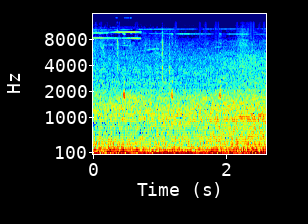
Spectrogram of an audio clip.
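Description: A 2025 Tesla Model Y accelerates on a German Autobahn, heard from inside as a steady low rumble of road and wind noise with a faint electric whine, no talk.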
